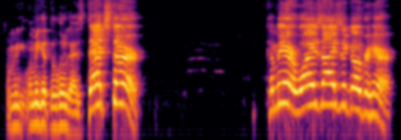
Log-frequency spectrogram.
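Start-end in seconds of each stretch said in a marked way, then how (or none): 1.0-4.9 calling out. Real, not acted. Calling dog from another room.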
